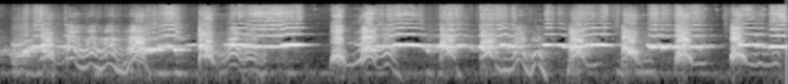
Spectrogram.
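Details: Oliver the dog barks at a wheelbarrow in a backyard; sharp repeated barks and yips are interleaved with a steady, high, drawn-out squealing tone that holds between them.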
